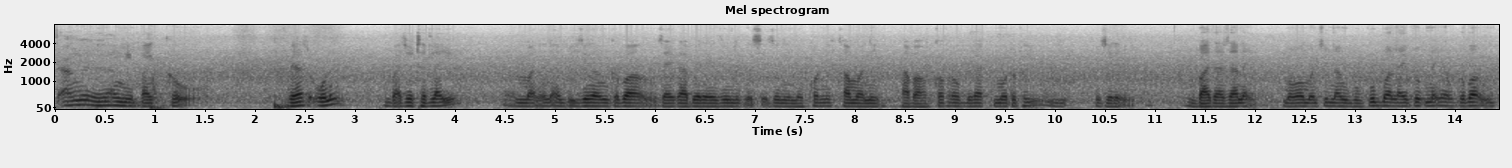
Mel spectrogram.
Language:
Bodo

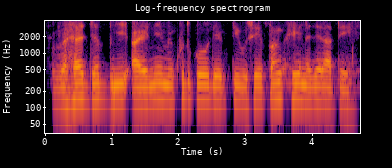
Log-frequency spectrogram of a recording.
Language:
Hindi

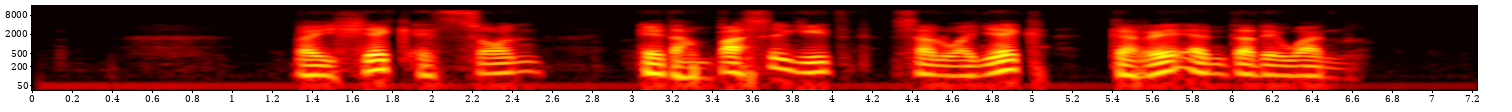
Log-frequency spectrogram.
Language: Occitan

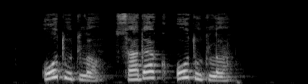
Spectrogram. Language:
Mari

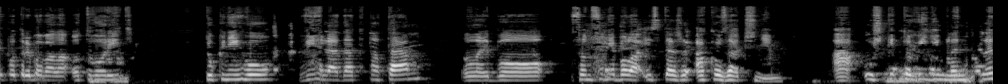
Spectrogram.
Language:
Slovak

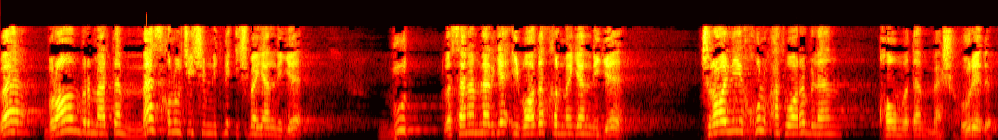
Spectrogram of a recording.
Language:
Bulgarian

